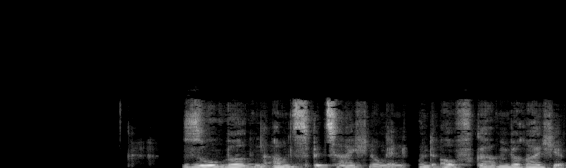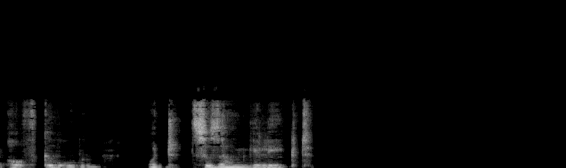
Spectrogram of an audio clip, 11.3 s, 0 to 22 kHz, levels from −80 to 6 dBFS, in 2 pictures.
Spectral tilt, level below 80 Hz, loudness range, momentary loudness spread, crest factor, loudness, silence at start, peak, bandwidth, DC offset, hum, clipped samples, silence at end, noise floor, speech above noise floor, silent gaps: -4.5 dB/octave; -66 dBFS; 6 LU; 16 LU; 20 dB; -21 LUFS; 1.85 s; -4 dBFS; 9.4 kHz; under 0.1%; none; under 0.1%; 2.6 s; under -90 dBFS; over 69 dB; 6.04-6.09 s, 6.86-7.13 s, 7.47-7.56 s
